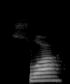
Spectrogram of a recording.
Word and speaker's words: ص: Swa is spelled SHWA Mhm. and is bold.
